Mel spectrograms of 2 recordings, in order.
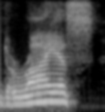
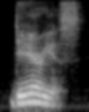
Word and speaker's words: Darius: Of course, his name is pronounced different ways. Sometimes it's pronounced Darius, and then I guess in the West they also use the term Darius as well.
